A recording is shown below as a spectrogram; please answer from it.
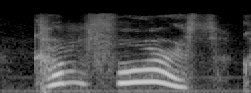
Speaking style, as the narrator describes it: cried out a hoary man

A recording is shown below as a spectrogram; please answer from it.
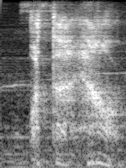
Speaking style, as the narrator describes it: said, whispering the words in awe

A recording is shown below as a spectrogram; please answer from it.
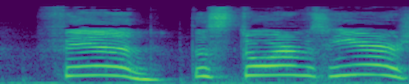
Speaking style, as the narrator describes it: shouted

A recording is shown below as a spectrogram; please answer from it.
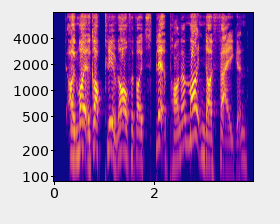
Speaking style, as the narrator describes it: angrily pursued the poor half-witted dupe

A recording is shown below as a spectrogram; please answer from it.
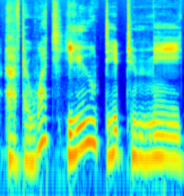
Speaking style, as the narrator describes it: Kid Chaos breathed through gritted teeth

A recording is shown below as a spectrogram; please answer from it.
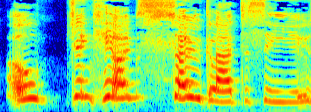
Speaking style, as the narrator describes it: sobbed the poor doll

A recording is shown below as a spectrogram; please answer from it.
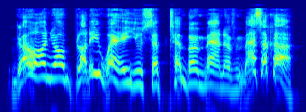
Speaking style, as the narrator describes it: cried Aunt Angelique

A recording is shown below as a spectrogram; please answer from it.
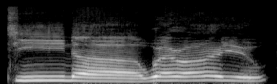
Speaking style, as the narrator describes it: Freddy, in his groping blindness, called out

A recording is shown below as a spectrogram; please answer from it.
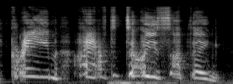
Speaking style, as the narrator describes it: screamed, letting out all his nervousness so he could be smooth like a movie star

